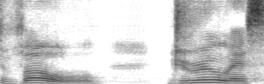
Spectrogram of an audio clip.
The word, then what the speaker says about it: Vodruž: vadras vadras pronounced vol druess is a settlement in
